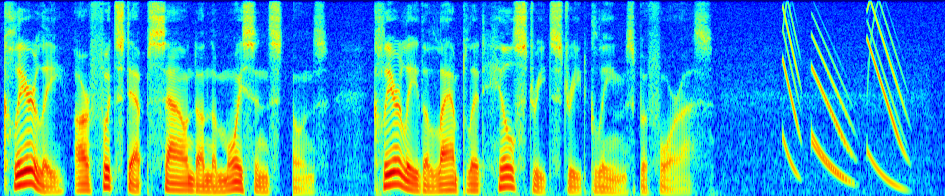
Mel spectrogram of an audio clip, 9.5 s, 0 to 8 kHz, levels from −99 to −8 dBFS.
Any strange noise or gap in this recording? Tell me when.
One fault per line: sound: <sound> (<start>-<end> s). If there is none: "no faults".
sound: dropout (2.8-2.9 s)
sound: chirp (7.8-9.1 s)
